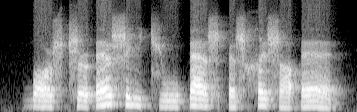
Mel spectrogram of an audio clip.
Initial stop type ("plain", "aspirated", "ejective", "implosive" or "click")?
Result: implosive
